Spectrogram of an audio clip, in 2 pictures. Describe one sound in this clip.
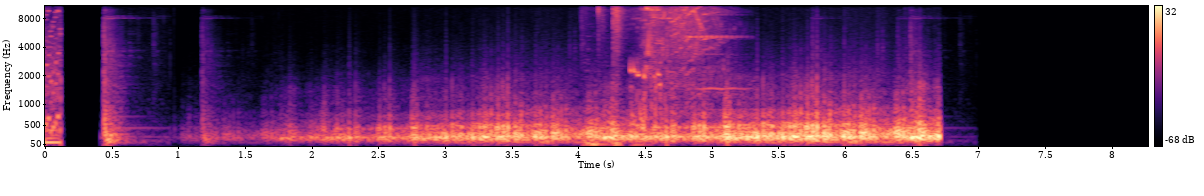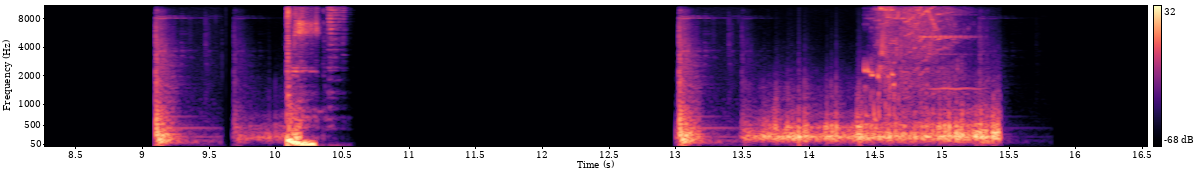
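A heavy ball rolls and rumbles over a wooden track.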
